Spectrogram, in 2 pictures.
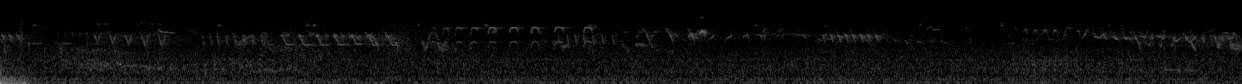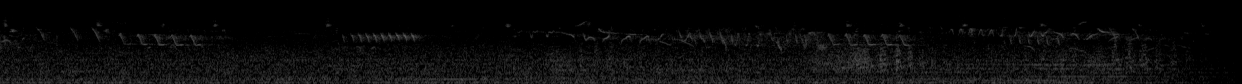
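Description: Faint birdsong: small birds chirping and trilling in quick repeated phrases over a soft steady hiss, cutting off suddenly near the end.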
